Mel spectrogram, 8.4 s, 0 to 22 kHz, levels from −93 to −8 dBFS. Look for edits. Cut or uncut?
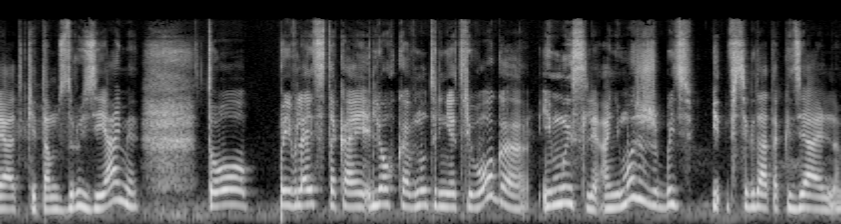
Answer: uncut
